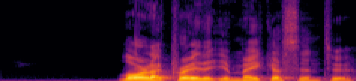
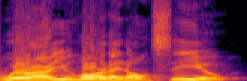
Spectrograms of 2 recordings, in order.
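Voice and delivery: loud, high cry for the Lord; calling out; 7 semitones higher, 13 dB louder than usual. Pretend. Believer crying out for the Lord, loud and high. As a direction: call out searching for him. Same plea repeated.

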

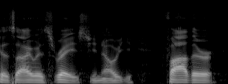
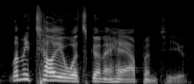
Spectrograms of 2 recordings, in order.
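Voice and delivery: loud, higher-pitched acted warning; stern warning; 5 semitones higher, 8 dB louder, faster than usual. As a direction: warn him sharply, like a fed-up pastor.

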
